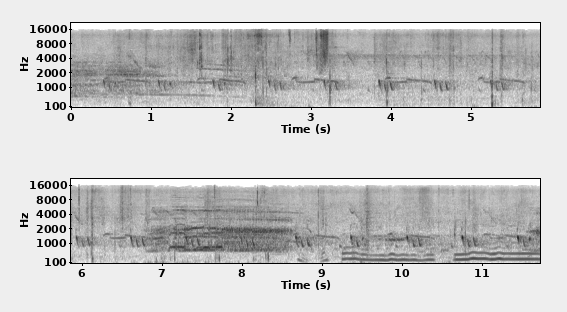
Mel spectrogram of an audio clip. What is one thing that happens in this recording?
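Footsteps crunch slowly on a dirt path.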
